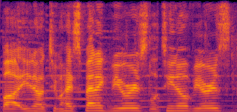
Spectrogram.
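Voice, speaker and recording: A man's voice: on the high side, flat delivery, fast, fairly bright tone, soft background music. A young man from Texas chatting casually and jokingly to his viewers, in loose, slangy storytelling. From Texas, United States. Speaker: vlogger. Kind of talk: casual comedic chat.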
